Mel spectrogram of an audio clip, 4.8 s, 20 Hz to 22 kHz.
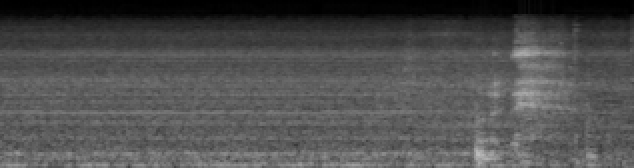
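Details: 5kW Chinese diesel air heater in a bus conversion, first use. Steady loud whooshing combustion roar with an evenly droning fan, no misfires or stumbles; running properly.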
